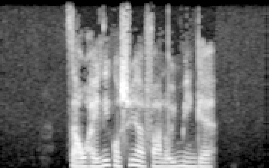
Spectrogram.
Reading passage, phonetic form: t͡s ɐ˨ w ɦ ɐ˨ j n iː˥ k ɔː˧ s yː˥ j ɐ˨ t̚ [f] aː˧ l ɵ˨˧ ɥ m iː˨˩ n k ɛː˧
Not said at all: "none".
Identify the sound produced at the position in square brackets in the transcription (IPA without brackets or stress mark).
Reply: f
